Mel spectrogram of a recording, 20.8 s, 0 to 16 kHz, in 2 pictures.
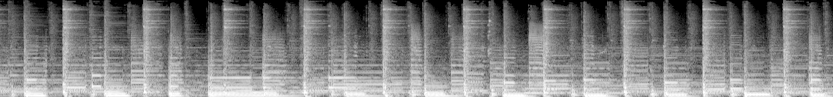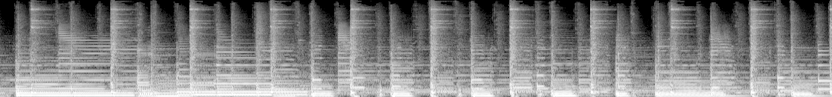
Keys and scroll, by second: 5.5 shift+Delete, 7.4 Delete, 7.6 Delete, 8.1 Delete, 11.9 Delete, 13.7 Delete, 14.6 Delete, 19.2 Delete.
